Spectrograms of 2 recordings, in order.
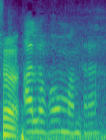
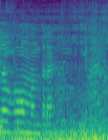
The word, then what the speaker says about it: Alogomandra: And again, I'm going to let the young Greeks pronounce the name of the beach. Alogomandra. Say it again, please. Alogomandra.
